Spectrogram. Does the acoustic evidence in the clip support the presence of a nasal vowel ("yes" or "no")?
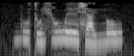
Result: no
